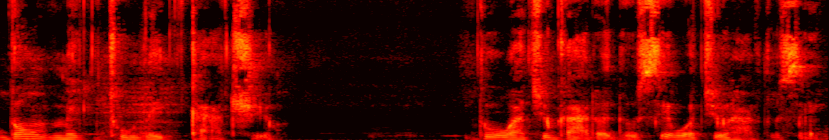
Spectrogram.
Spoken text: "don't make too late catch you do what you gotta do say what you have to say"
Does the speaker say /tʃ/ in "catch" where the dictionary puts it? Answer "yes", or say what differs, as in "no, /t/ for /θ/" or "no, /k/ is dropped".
yes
